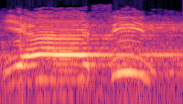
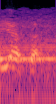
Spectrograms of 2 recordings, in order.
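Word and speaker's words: يس: Kadang-kadang dua huruf yasin. Kadang-kadang dua huruf ha mim. Tidak dibaca hama, tidak dibaca yasa, tapi yasin. Berharokat dia.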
